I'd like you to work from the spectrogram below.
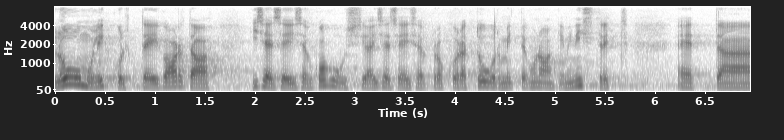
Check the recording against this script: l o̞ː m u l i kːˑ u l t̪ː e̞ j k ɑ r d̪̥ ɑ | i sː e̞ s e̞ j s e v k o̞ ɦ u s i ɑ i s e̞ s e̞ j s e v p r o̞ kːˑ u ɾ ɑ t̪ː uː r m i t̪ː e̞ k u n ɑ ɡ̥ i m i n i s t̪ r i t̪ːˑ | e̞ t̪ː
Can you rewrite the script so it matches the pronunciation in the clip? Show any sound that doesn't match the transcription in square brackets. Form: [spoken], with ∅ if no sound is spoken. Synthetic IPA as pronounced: l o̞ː m u l i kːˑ u l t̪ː e̞ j k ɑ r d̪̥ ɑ | i [s] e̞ s e̞ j s e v k o̞ ɦ u s [j] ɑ i s e̞ s e̞ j s e v p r o̞ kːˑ u ɾ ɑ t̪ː uː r m i t̪ː e̞ k u n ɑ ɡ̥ i m i n i s t̪ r i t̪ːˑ | e̞ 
